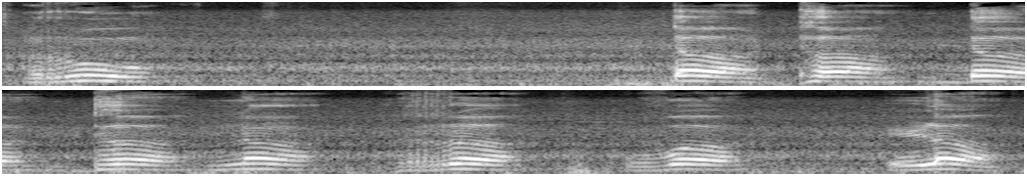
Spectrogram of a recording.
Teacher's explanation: व ल यांचा उच्चार करताना आपल्या टाळ आपला जो मुर्धा असतो त्या मुर्ध्याला आपली जीभ स्पर्श करत आहे म्हणून त्यांचा मूर्धन्य मध्ये समावेश झालेला आहे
